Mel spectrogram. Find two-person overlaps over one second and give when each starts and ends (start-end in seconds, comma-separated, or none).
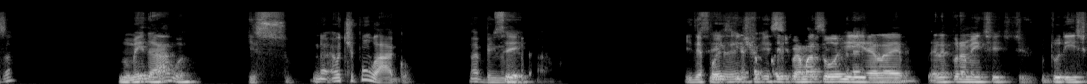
6.9-8.7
